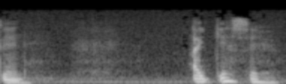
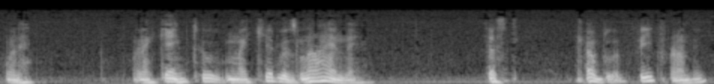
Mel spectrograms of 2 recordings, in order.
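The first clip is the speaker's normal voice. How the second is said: grieving, halting; 5 semitones higher than usual. Acted. Wounded father telling the Ranger of his boy, grief-stricken and halting. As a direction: falter through it, struggling to go on.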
